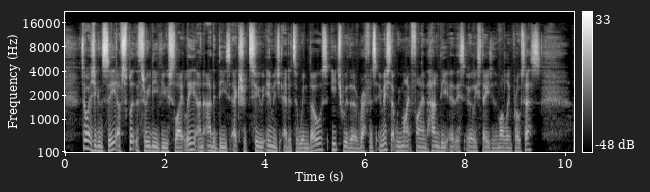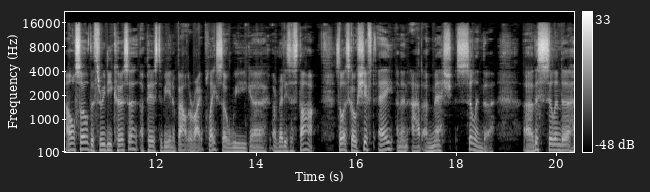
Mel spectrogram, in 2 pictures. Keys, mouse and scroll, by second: 14.3-15.3 middle drag, 15.5 middle click, 16.9 shift+a, 19.3-20.3 middle drag.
